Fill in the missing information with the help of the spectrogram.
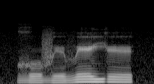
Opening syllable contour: low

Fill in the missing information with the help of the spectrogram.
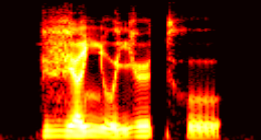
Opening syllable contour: high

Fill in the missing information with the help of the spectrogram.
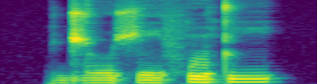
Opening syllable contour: low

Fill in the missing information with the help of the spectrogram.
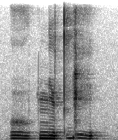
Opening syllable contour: low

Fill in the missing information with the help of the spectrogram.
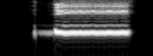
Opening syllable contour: high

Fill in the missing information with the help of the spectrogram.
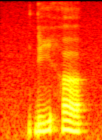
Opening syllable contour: rising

